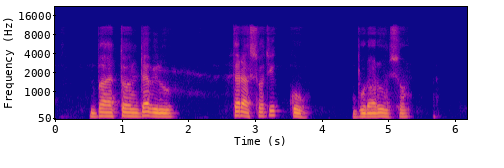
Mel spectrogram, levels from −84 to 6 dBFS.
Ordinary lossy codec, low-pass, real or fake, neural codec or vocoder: Opus, 24 kbps; 10.8 kHz; fake; autoencoder, 48 kHz, 32 numbers a frame, DAC-VAE, trained on Japanese speech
